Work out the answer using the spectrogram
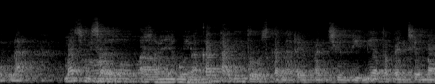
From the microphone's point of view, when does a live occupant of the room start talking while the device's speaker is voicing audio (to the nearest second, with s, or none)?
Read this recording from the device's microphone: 1 s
